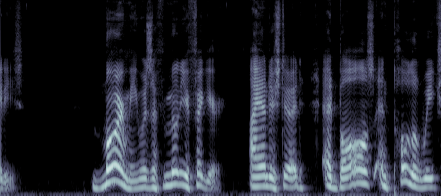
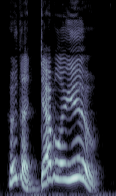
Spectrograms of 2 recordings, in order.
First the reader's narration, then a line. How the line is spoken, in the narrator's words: he gasped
